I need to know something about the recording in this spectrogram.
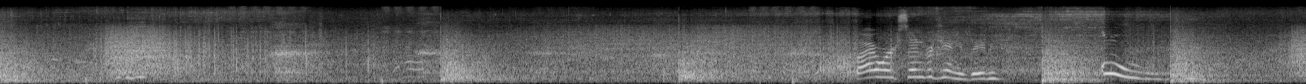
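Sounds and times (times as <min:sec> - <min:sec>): faint voices of onlookers: 0:00.0 - 0:04.8
fireworks bursting: 0:00.0 - 0:13.0.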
